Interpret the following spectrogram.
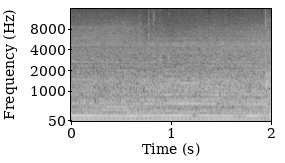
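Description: Steady low hum with a constant pitch and no change over the two seconds, the same background hum that runs under the speech.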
